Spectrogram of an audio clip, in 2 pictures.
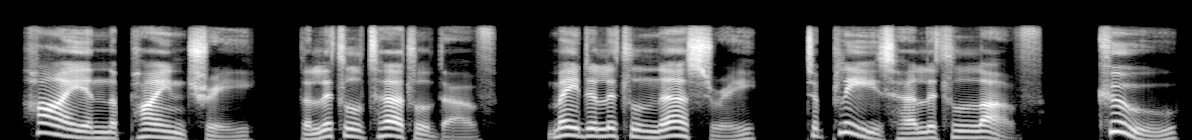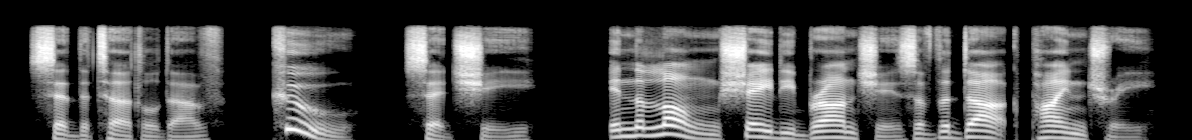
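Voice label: male British, classic rhymes; High in the Pine Tree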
